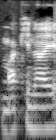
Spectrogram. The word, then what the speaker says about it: macchina: Machine IO yep basically I pronounced it machina oh it's Italian kind of Italian Italian word for machine or device and basically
